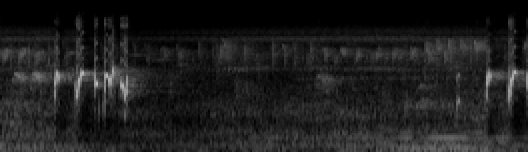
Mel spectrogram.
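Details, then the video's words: Red-whiskered bulbul song played to stir caged birds or lure others: a short burst of clear bouncing whistles, a long pause with faint background hiss, then another phrase beginning. "เสียงนกกรงหัวจุก สำหรับต่อ หรือ เปิดให้นกคึก เสียงเพราะๆ"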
